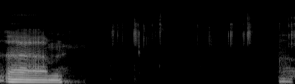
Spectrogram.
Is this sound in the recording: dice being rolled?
yes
